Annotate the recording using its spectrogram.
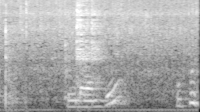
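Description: Garlic, onion and tomato sizzling in hot oil in an earthen pot, with a steady frying hiss, while a spatula stirs and scrapes them.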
